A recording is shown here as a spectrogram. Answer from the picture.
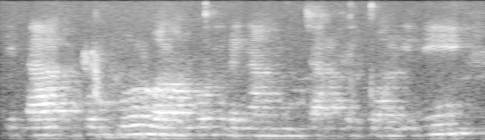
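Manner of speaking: faint voice, too far from the mic; speaking too softly to be heard; barely audible. Real, not acted. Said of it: "Suaranya terlalu kecil".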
